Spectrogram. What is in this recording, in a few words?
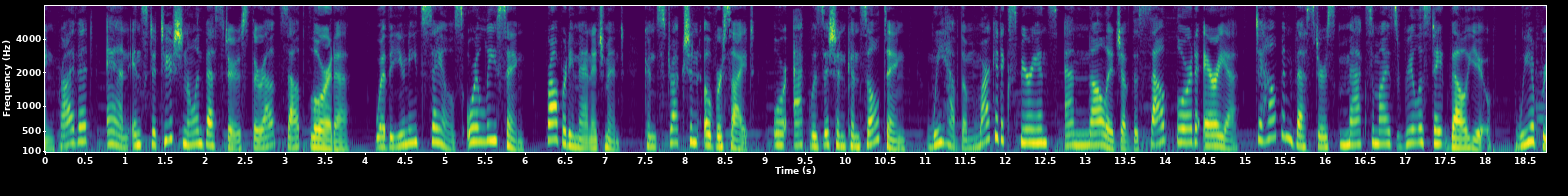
Realty Female On Hold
